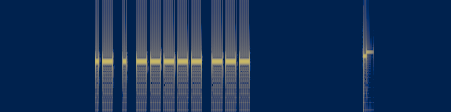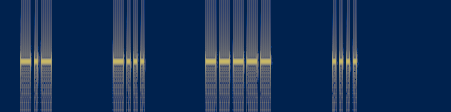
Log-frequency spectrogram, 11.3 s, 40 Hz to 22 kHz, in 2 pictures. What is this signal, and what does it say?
Morse code, heard as a keyed tone, about 28 wpm, spaced as for 14 wpm, 700 Hz. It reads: AE0O KB0H
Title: USA Call Signs - 4 Characters - 6x Character Spacing - 28wpm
